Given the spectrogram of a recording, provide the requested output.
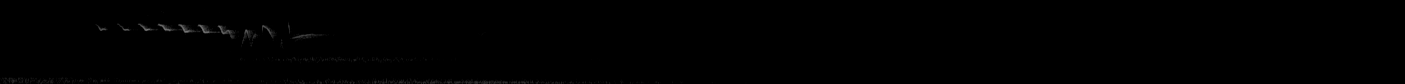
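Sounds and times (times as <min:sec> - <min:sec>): songbird singing: 0:01.0 - 0:03.6.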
